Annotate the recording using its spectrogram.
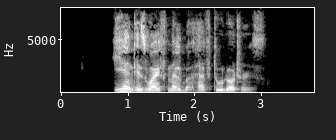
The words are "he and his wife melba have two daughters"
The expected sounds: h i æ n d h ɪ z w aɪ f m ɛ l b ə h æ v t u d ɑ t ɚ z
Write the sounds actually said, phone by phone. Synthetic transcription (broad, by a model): h i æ n d h ɪ z w aɪ f m ɛ l b ə h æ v t u d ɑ t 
